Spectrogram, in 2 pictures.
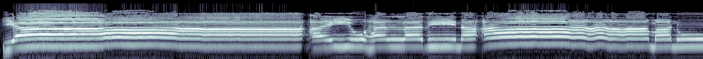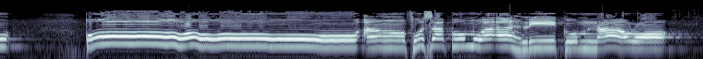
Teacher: Dan adapun dari qiraah yang lain seperti Wars an Nafi', maka di sini dibaca dengan al-isba panjang 6 dari mad jaiz munfasil dan juga dari mad badal amanu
